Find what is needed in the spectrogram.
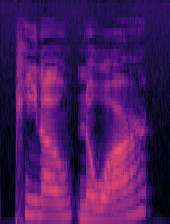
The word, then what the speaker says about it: Pinot Noir: And those are going to be more like your Pinot Noir. Did I say that right, Alicia? – You did. Okay.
